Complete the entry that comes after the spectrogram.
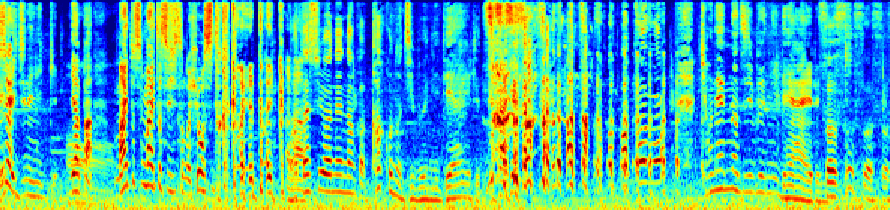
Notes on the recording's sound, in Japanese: パーキング収録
